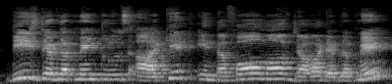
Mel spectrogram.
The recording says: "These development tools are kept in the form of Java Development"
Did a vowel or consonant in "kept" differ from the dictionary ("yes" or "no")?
yes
